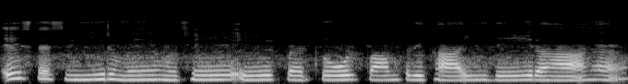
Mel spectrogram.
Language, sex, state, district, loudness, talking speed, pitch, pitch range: Hindi, female, Madhya Pradesh, Katni, -15 LUFS, 105 wpm, 210 Hz, 205-220 Hz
